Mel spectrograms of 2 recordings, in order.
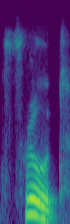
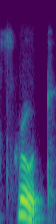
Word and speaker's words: fruit: esta palabra se pronuncia fruit ya eh nosotros como como nosotros en español leemos todo mucha gente dice fruit cierto pero la i no se pronuncia fruit hagamos esto rápido porque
